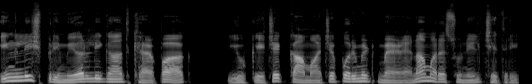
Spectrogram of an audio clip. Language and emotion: Goan Konkani, sad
